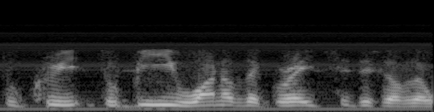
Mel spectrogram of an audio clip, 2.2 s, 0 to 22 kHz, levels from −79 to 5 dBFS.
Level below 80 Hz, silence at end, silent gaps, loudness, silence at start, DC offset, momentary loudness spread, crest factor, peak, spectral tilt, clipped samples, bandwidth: -68 dBFS; 0 s; none; -25 LUFS; 0 s; under 0.1%; 7 LU; 16 dB; -10 dBFS; -6.5 dB/octave; under 0.1%; 11.5 kHz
